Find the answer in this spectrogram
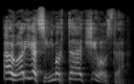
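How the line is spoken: Shouted. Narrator (Italian): gridò Tommaso vedendoli

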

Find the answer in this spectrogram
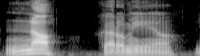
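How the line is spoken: Heated shouting. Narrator (Italian): gli gridai subito, riscaldandomi un po', sì, ad arte, ma anche sul serio, un po'

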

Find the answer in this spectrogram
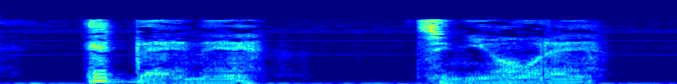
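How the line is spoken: Theatrical reply. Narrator (Italian): replicò Ghibiser con tono teatrale

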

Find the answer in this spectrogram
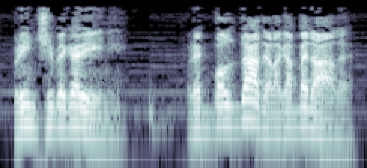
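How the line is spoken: Confident shout. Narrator (Italian): gridando con voce sicura

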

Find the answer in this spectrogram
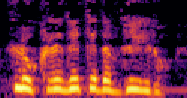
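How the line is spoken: Brightening, hopeful exclamation. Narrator (Italian): esclamò Elizabeth, illuminandosi per un istante

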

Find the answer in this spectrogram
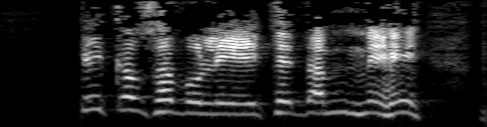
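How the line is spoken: Frightened cry. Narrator (Italian): gridò Pinocchio tutto impaurito

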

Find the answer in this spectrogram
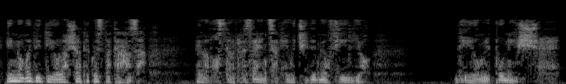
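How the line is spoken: Under breath. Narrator (Italian): aggiunse sottovoce

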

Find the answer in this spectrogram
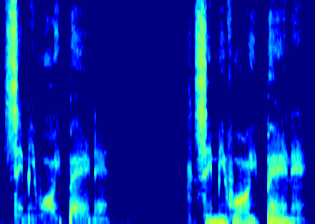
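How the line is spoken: Whispered. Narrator (Italian): sussurrò

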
